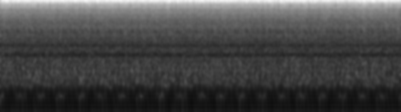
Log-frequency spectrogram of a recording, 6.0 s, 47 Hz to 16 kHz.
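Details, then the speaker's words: Freightliner FLD120 with Cat 3406E diesel at idle: heavy rumble with an uneven rhythmic thump about 2.5 per second, louder at the front on one side; source not yet found, valve cover to come off. "definitely feels like the front of the engine coming back to this side what do you guys think that is"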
